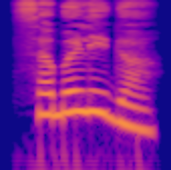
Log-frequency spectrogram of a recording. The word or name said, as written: ಸಬಳಿಗ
